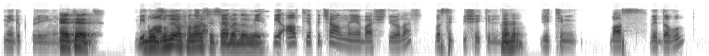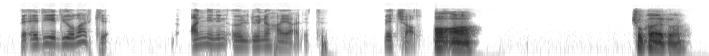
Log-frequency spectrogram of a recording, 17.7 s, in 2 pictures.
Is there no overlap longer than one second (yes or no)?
no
